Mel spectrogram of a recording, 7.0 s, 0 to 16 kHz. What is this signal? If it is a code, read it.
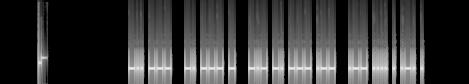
Morse code, heard as a keyed tone, about 40 wpm, 700 Hz. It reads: DO NOT KNOW WHERE
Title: Sets of 4 Words 40wpm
